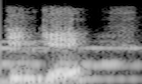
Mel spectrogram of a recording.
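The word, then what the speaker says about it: 津液: En medicina tradicional china se le llaman Jinye. Recuerden que la J y la I se pronuncia Jin, entonces se llaman Jinye.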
